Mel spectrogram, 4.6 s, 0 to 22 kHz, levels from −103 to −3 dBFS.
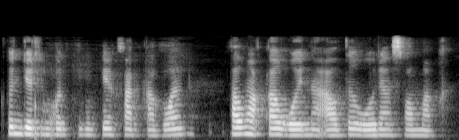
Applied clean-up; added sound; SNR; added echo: neural mask model DeepFilterNet 3.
